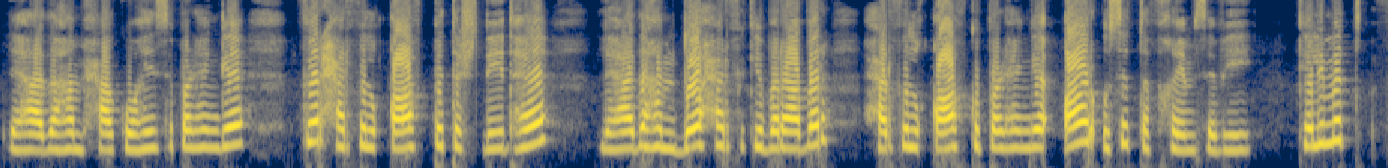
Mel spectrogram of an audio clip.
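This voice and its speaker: A woman's voice: sits high, no echo. A woman teaching the rules of Quran recitation, explaining each sound patiently and step by step.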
